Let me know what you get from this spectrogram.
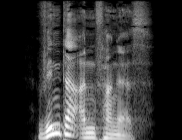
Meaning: genitive singular of Winteranfang
- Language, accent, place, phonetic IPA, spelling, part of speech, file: German, Germany, Berlin, [ˈvɪntɐˌʔanfaŋəs], Winteranfanges, noun, De-Winteranfanges.ogg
